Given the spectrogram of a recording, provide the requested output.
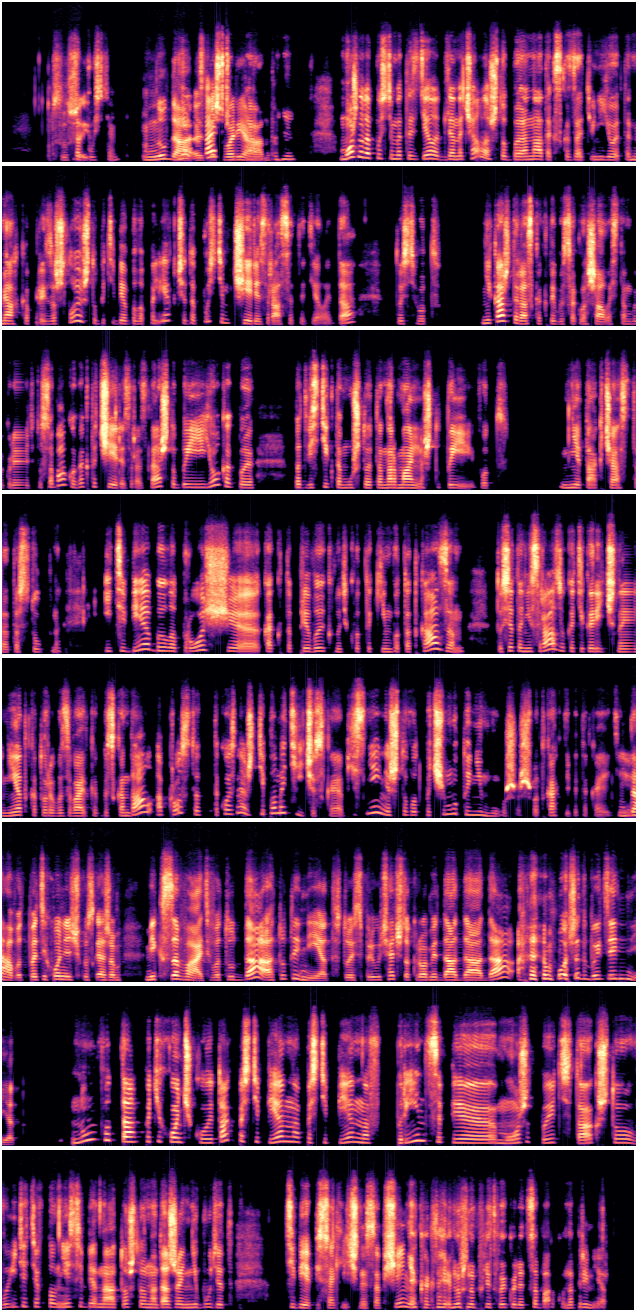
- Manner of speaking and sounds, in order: tapping; other background noise; chuckle; laughing while speaking: "может быть"; laughing while speaking: "когда ей нужно будет"
- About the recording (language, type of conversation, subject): Russian, advice, Как мне уважительно отказывать и сохранять уверенность в себе?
